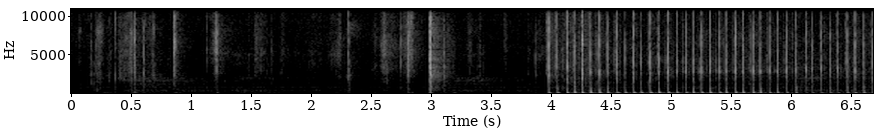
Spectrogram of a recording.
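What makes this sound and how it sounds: A small, hollow, rigid white paperboard product box is tapped rapidly with fingertips and nails close to the microphone. The first four seconds hold only faint, scattered clicks and light taps. Then a dense, steady run of loud, hollow, deep thudding taps with crisp, bright nail edges follows until the end.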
